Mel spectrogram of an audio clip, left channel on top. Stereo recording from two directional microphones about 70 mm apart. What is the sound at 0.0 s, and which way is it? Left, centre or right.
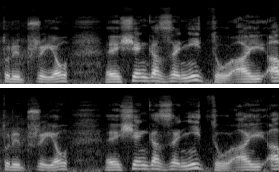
Speech, centre.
